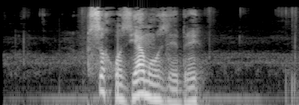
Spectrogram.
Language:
Abkhazian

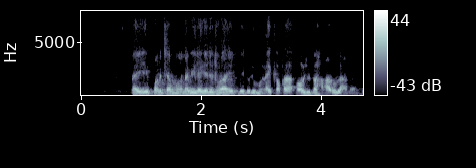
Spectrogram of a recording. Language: Gujarati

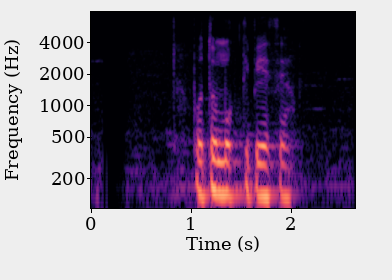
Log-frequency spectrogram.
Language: Bangla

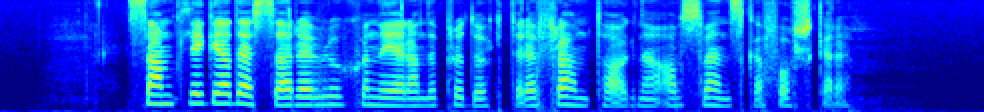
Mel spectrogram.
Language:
Swedish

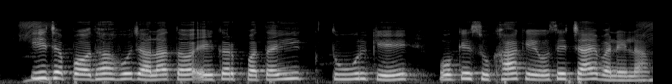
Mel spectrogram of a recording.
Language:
Bhojpuri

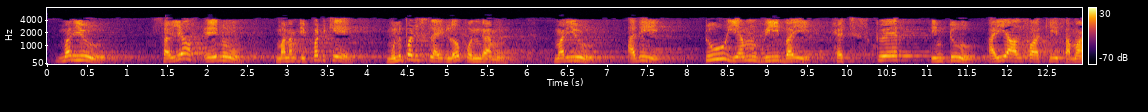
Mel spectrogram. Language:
Telugu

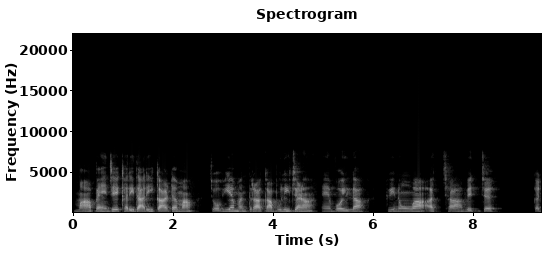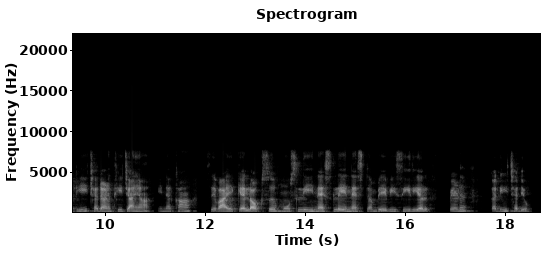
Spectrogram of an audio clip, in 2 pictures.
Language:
Sindhi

